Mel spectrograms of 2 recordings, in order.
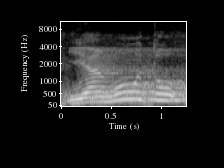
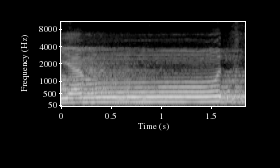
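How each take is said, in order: First: The word ends with a short u vowel. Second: The word ends on a t consonant. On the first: The reading continues without stopping. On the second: The reader stops on this word.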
